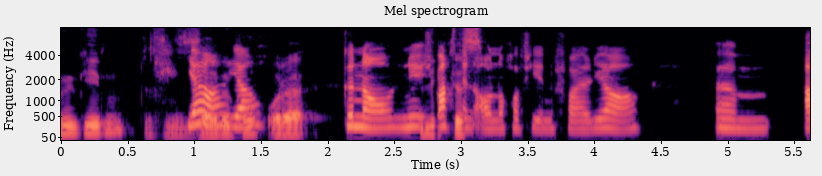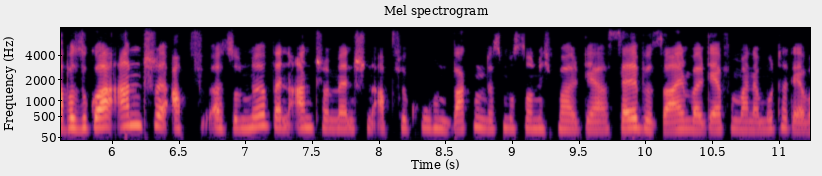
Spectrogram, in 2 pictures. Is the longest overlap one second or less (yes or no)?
yes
